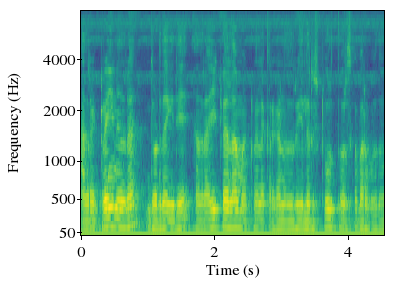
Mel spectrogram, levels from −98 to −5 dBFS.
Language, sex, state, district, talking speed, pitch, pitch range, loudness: Kannada, male, Karnataka, Chamarajanagar, 185 wpm, 110 Hz, 105-120 Hz, -17 LUFS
